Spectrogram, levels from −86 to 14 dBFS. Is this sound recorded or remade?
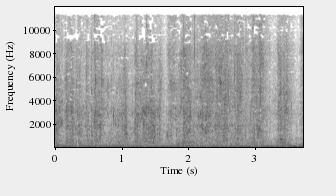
remade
